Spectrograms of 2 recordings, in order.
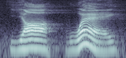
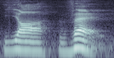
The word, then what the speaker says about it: Yahweh: So we pronounce it as Yahweh, but Jewish people pronounce it as Yahweh with a V.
